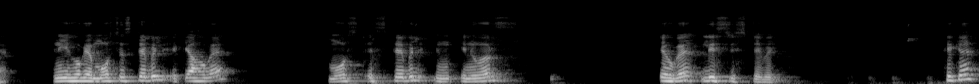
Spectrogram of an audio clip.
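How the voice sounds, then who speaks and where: A man teaching chemistry, his voice pitched a little high for a man. He repeats key terms and keeps turning to his students with questions. The recording sounds dull and lo-fi. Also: a little mellow. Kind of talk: classroom lecture.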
